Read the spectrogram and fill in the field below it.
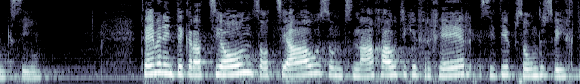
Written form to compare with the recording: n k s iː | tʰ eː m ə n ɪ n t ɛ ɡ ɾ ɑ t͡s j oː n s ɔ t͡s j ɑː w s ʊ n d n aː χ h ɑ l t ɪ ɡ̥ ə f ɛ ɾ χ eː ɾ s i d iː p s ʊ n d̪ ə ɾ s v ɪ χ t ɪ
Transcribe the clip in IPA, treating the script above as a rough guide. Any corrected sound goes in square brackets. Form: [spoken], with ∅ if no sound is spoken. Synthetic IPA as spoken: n k s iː | tʰ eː m ə n ɪ n t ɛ ɡ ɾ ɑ t͡s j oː n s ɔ t͡s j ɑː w s ʊ n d n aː χ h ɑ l t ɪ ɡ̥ ə f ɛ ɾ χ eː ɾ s i d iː p s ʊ n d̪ ə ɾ s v ɪ χ t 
